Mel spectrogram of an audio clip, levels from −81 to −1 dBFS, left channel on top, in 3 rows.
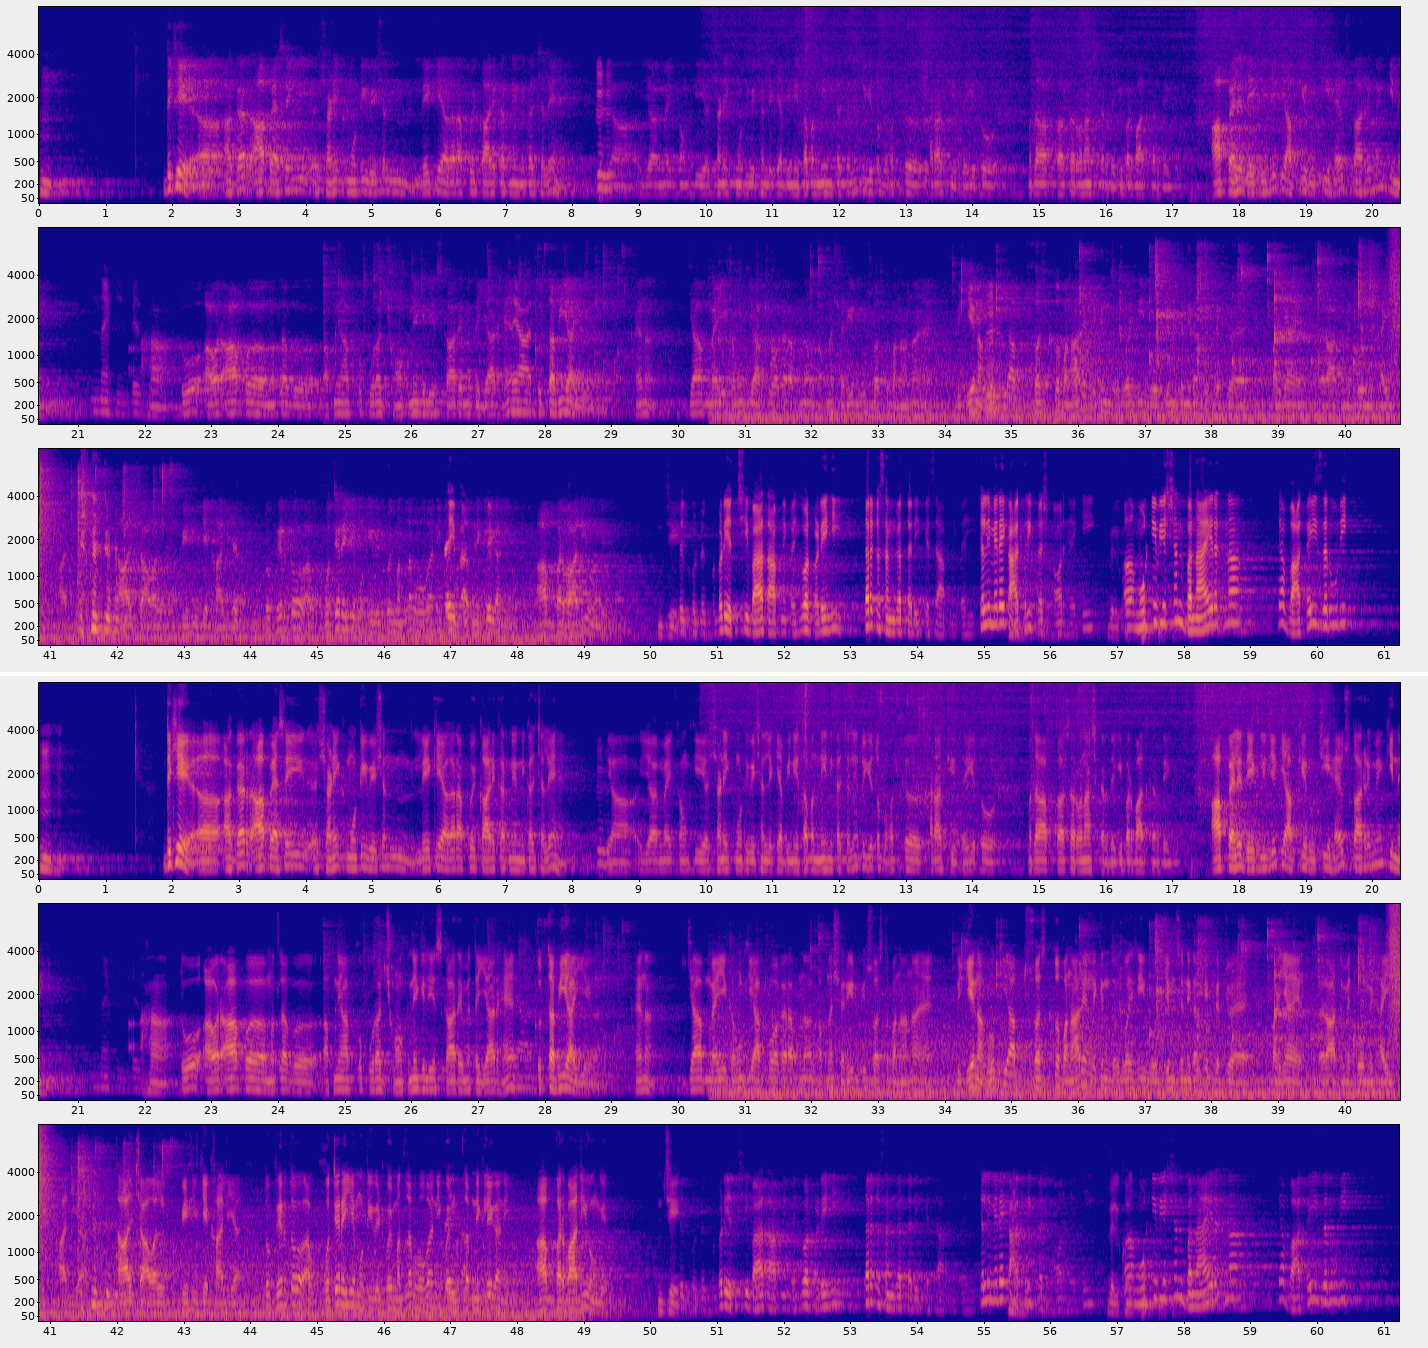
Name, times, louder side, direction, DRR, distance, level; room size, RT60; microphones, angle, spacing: voice 1, 0.0-0.4 1.9-7.9 8.5-14.4 14.8-17.1 17.6-20.6 21.9-27.6 27.9-28.8 29.4-29.7 30.1-33.8 34.2-38.6 38.9-41.6 42.0-43.9 44.2-47.9 48.3-49.4 50.1-50.5 55.4-55.5 56.9-57.2, right 5 dB, 70° right, 11 dB, 0.6 m, -37 dB
sound 1, 9.9-20.3, right 6 dB, 50° right, 1.1 m, -49 dB
voice 2, 21.2-22.0 27.5-27.9 30.6-30.7 34.6-34.9 41.4-42.1 43.7-43.9 46.9-47.3 47.5-47.7 48.7-48.8 50.4-52.9 53.2-56.7 57.1-58.9 59.4-60.4, left 7 dB, 45° left, 15 dB, 0.3 m, -35 dB
sound 2, 24.7-26.2 27.0-29.5 30.5-33.0 33.2-33.6 34.0-34.4 34.7-34.9 35.2-36.1 36.4-36.7 37.0-42.8, equal, ahead, 1.5 m, -46 dB
sound 3, 30.4-49.0, right 3 dB, 30° right, 0.4 m, -42 dB
25.0 x 9.7 x 3.2 m, 2.8 s
head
